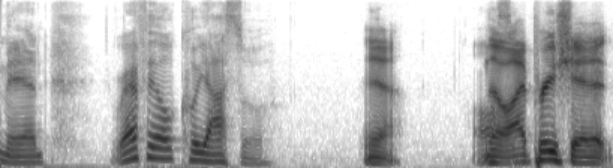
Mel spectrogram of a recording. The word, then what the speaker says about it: Collazo: how's it going yeah my last name's koiaso so in in Spanish uh the Double L is a ya sound so that's how you say it yeah oh awesome that's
